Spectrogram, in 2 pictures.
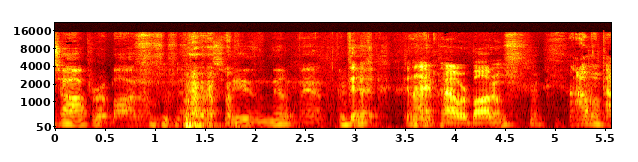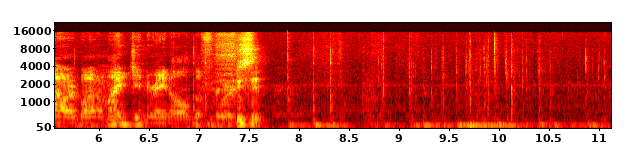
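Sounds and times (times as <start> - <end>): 
speech: 0.0 - 7.8
laughter: 0.8 - 2.0
typing on a computer keyboard: 7.9 - 11.1.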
